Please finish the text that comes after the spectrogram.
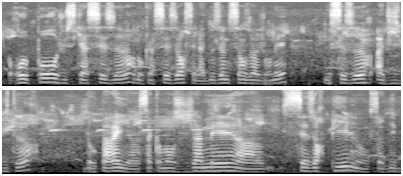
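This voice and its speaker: A young man explains things in a casual vlog style. His mid-pitched voice moves haltingly as he searches for words. He sounds some way from the microphone, with loud noise around him. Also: recorded from a distance. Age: young adult. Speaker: vlogger.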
